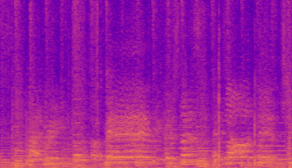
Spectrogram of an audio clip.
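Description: A stage cast of children singing a song together in chorus, with musical accompaniment.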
